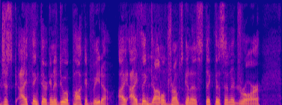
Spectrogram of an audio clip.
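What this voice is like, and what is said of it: Usual voice. Nothing is said of it.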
